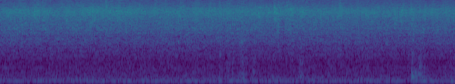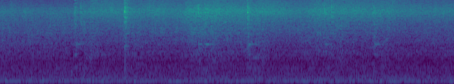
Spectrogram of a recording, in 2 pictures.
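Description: Food frying in a pan with a homemade spice mix and turmeric, a steady close sizzle with intermittent scraping and stirring strokes, no talking.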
